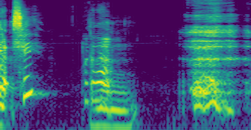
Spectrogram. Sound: gasp

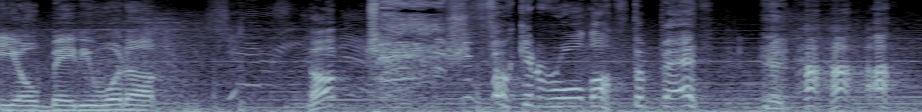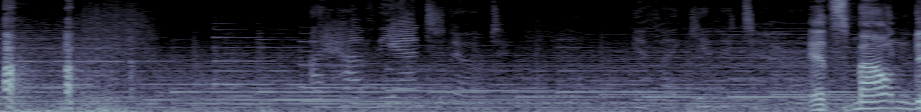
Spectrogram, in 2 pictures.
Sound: laughs

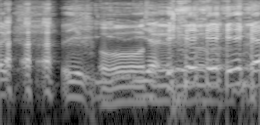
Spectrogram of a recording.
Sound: laughing

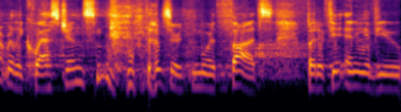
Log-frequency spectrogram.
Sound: laughs

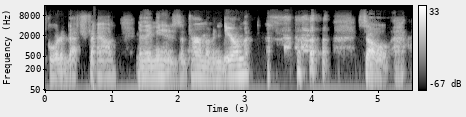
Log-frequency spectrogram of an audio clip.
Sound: laughing

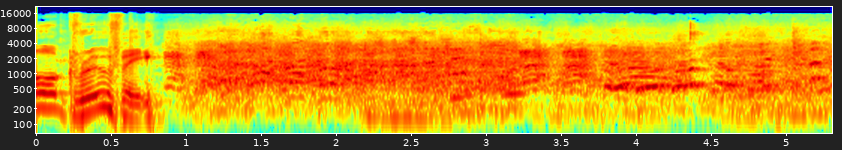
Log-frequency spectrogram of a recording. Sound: audience laughing

